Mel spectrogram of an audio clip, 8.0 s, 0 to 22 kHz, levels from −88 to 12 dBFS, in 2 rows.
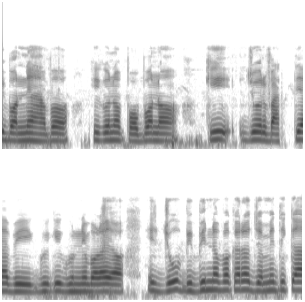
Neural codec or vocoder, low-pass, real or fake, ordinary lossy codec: none; 7.2 kHz; real; none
